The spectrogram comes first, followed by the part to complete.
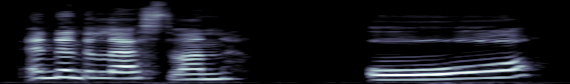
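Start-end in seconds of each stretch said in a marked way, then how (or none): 1.8-2.7 loud, open-mouthed "o"; open vowel. Shown as a demonstration. Teacher projecting the third vowel to class. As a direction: open wide on "o". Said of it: "Here you open your mouth a little bit more".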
